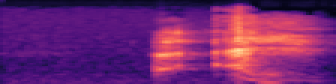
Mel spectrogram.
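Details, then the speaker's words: Woman piercing her own nose: a quick indrawn breath followed by one sharp, explosive sneeze burst in a quiet room; sneeze. "I really should probably stop sneezing."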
